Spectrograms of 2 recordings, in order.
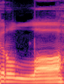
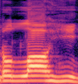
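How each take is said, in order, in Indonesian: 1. Kata ini berakhir pada konsonan h, tanpa vokal. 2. Kata ini berakhir dengan vokal tambahan setelah h. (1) "tapi rullah begitu" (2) "Jangan dibaca rullahi, jangan"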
